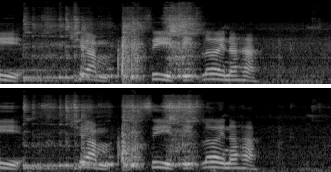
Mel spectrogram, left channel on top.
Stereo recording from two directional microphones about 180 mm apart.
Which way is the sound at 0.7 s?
15° right (ahead or behind).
